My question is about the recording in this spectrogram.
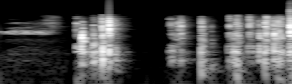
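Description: Hand-shuffling a deck of square cards: a few bursts of crisp, papery clicks and slaps separated by short pauses, opening with a faint, steady high tone.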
